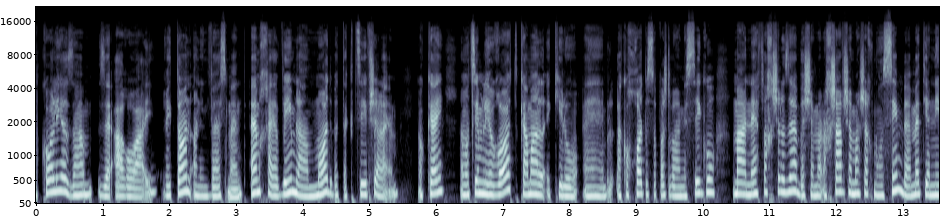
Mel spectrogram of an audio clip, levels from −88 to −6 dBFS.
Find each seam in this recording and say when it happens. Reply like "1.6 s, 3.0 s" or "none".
none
